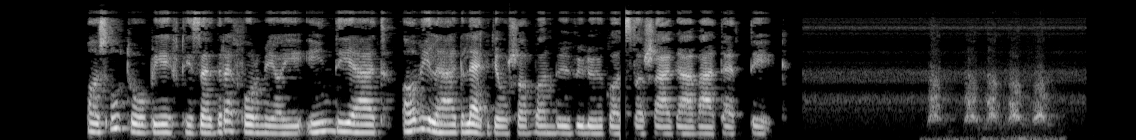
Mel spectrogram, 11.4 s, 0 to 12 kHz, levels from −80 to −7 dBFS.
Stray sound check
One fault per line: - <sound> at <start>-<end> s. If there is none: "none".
- dropout at 6.2-6.3 s
- bark at 9.2-10.7 s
